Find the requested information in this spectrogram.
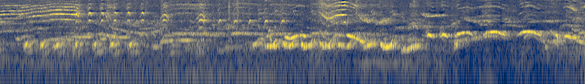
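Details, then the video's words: Laughingthrush singing a long, varied song: a quick run of repeated short notes, then fluid rising and falling whistled phrases with some buzzy high overtones, over a steady background hiss. "Chim khướu mộc dở , a e thẩm giọng cực hay luôn"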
